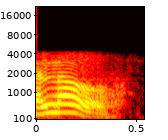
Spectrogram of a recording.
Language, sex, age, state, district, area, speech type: Assamese, female, 60+, Assam, Lakhimpur, urban, conversation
